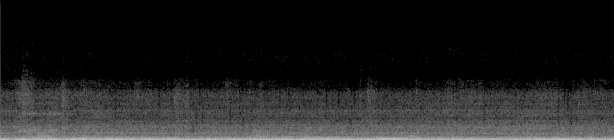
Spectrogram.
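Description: Steady rumble of a moving passenger train heard from inside the carriage, with a faint low hum running under it.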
